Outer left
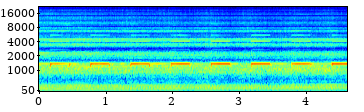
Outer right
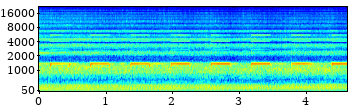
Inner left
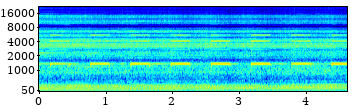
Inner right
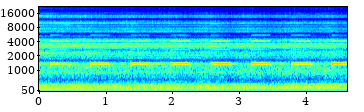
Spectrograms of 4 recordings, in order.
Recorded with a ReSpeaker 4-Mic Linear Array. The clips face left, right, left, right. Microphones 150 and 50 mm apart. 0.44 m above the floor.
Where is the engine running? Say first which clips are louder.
Even, inner right 2 dB; 10° right (ahead or behind).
